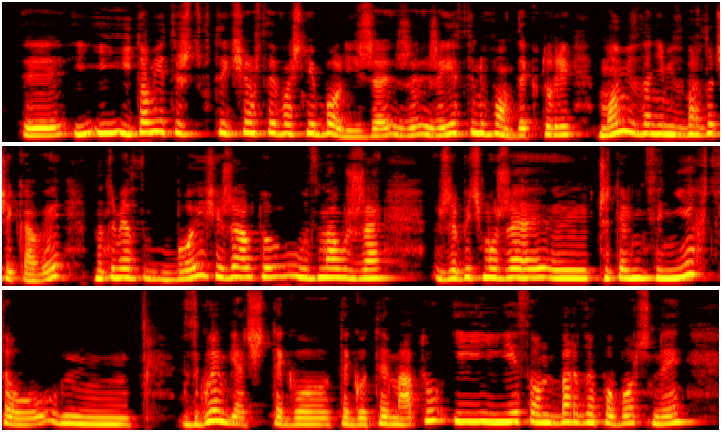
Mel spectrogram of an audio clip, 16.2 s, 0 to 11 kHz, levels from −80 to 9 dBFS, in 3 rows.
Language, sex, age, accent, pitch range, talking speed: Polish, male, 40-59, native, 165-210 Hz, 165 wpm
